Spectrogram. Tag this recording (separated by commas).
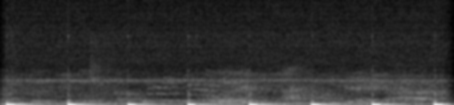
Tap, Human group actions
